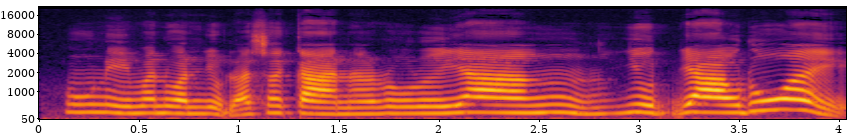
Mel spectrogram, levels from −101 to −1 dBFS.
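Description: No technical faults can be heard in this recording.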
